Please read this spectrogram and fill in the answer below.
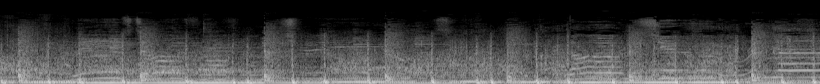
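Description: Skateboard sounds (wheels rolling on concrete, tail pops and landings) over a music soundtrack with a steady bass line, drum hits and sliding pitched notes.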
